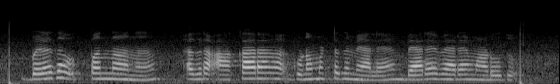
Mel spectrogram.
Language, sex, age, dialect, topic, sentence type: Kannada, female, 31-35, Dharwad Kannada, agriculture, statement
